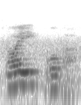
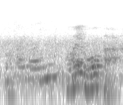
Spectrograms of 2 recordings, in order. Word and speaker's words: Europa: Es una combinación de letras muy frecuente, EU, y siempre se pronuncia hoy, siempre.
